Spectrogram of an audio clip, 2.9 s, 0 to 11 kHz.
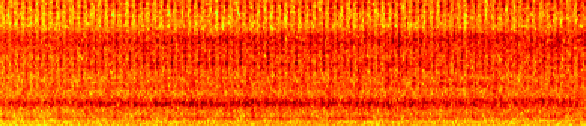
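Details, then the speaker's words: Hyundai Solaris after 1000 km on 5W30 oil, cold start while warming up, idle rpm dropping. Light, fast, even ticking of about three to four clicks a second over a steady idle is only the injectors. Normal injector ticking. "начал прогреваться обороты начали падать красота слышал только форсунки как щелкают"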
